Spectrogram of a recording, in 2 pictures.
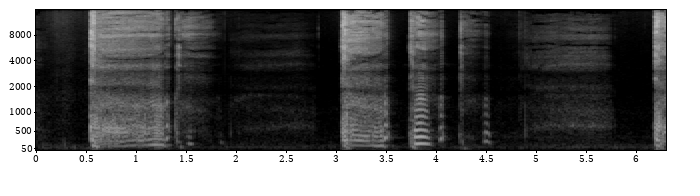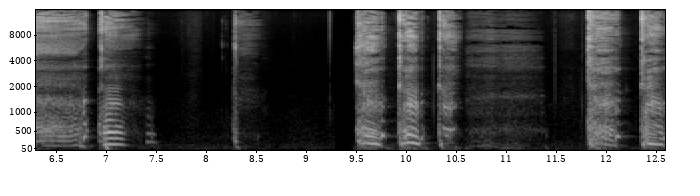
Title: hard barky coughing fit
